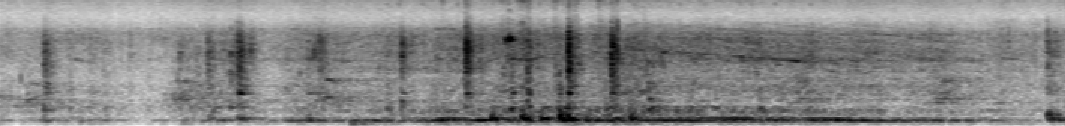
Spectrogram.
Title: indesit making squeaking noise . What is Wrong ?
